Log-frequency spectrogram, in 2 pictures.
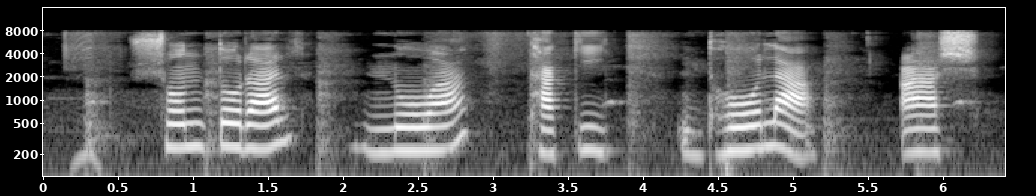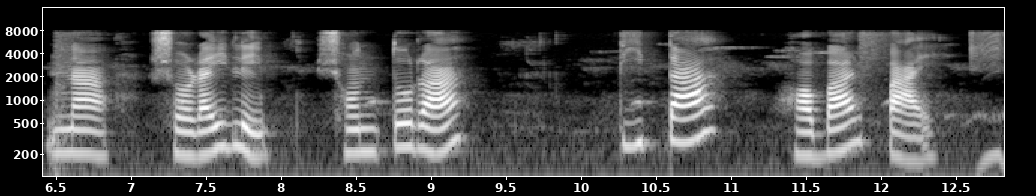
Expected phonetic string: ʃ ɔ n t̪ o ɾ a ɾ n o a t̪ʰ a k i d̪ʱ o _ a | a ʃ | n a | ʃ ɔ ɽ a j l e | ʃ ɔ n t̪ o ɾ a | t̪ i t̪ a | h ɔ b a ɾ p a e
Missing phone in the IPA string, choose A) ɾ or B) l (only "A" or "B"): B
